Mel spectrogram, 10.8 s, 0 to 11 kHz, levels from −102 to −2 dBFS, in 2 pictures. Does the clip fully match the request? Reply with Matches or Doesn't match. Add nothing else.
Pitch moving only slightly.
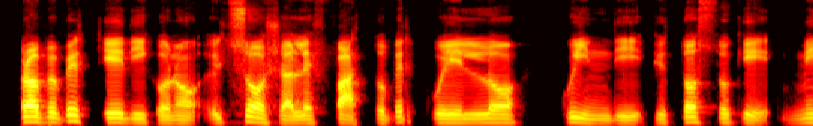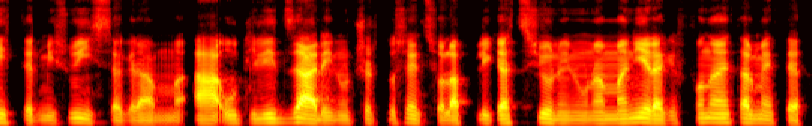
Doesn't match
